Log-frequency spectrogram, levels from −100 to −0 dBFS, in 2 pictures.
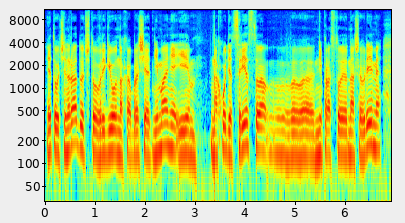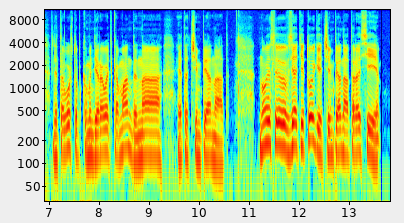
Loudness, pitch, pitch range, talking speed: -16 LUFS, 135 Hz, 125-150 Hz, 125 wpm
